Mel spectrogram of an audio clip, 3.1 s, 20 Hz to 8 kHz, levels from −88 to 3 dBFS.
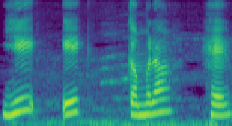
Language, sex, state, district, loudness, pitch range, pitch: Hindi, female, Delhi, New Delhi, -15 LUFS, 215-255 Hz, 225 Hz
